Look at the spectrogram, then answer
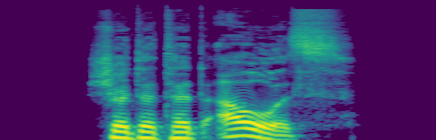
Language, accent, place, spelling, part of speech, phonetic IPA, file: German, Germany, Berlin, schüttetet aus, verb, [ˌʃʏtətət ˈaʊ̯s], De-schüttetet aus.ogg
- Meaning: inflection of ausschütten: 1. second-person plural preterite 2. second-person plural subjunctive II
